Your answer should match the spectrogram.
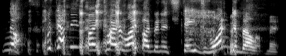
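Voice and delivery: high-pitched mock dismay; retold dismayed protest. Patient told he is at stage two, high dismayed protest. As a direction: protest it high, as if mildly outraged. Acted protest to his therapist.

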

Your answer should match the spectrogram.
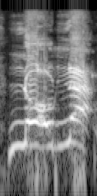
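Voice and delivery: high, loud mock cry; imagined Brian protesting. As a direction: shout it up high as a pretend child. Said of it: "imagine Brian be like".

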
